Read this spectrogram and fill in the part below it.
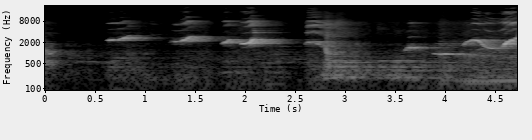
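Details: Whistling Indian ringneck parakeet, a talking pet bird. A run of short, upward-sliding whistled notes, a brief harsh burst, then more gliding whistles that dip and rise again.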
